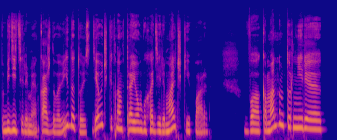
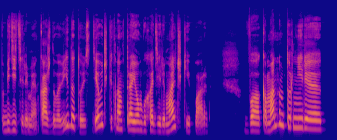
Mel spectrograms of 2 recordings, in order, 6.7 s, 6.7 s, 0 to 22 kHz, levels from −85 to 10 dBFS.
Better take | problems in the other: first | thin; very; fading below 350 Hz

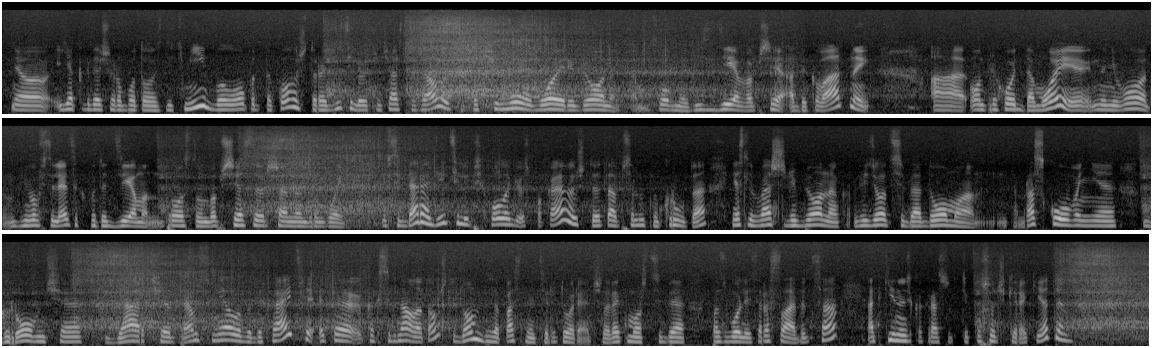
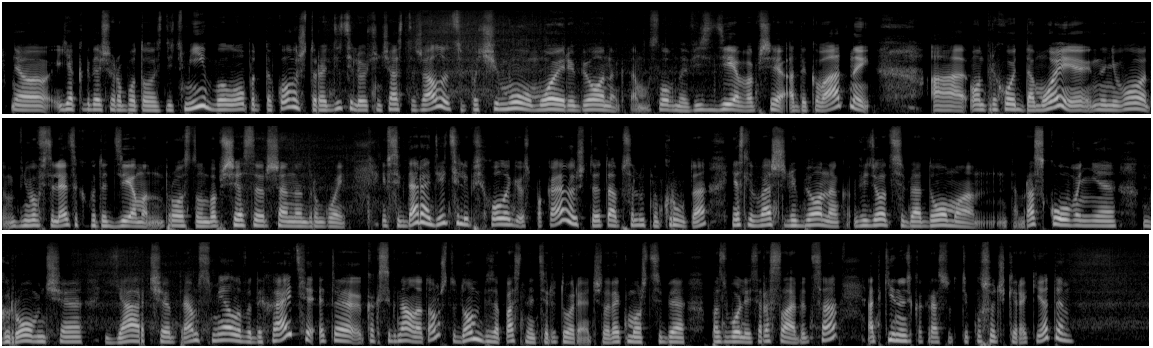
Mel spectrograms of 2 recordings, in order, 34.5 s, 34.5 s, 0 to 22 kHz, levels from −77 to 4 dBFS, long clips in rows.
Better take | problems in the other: second | hiss; loud; throughout; 6 dB below the speech; faint in the second

